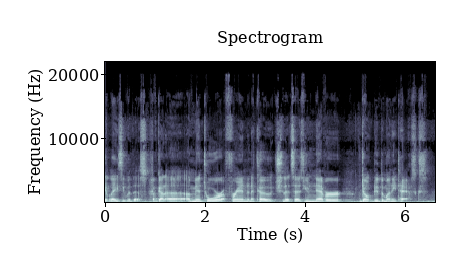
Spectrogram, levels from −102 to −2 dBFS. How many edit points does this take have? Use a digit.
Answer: 1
